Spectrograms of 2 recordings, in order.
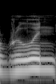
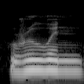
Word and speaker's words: ruined: But you will hear the D if there's a vowel after it. So, my plans were ruined on Sunday. Ruin dawn. Ruined dawn.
